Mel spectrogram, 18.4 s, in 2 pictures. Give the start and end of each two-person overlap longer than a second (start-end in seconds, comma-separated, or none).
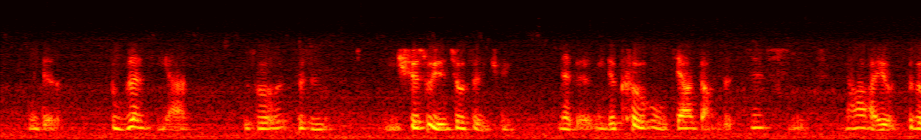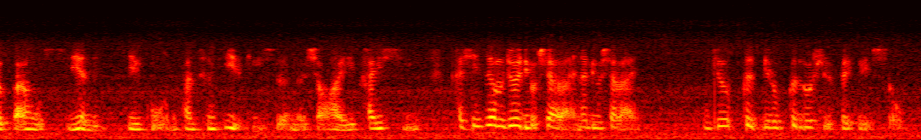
none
